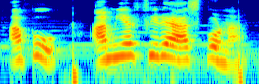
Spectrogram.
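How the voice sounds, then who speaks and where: Casting: devoted young heroine played by a woman, very high voice, earnest and pleading, romantic audio drama. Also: unhurried, fairly bright tone, faint music behind. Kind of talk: romantic audio story acting.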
